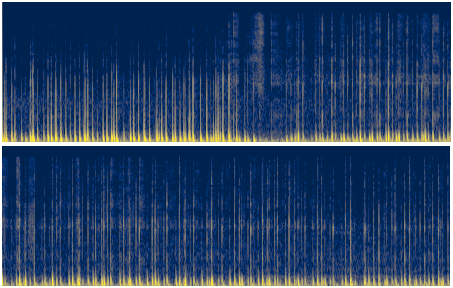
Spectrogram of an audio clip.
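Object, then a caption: Small cork board. Short fingernails scratch a small, flat, solid cork board held at a tilt, making a dense run of quick, irregular scratches with a muffled, low-heavy tone. The first two seconds are louder and fuller before the scratching settles into a steadier, softer texture.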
